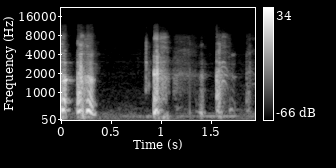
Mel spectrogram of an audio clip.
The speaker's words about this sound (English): Hello, are you okay? Yo, I'm choking my water.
